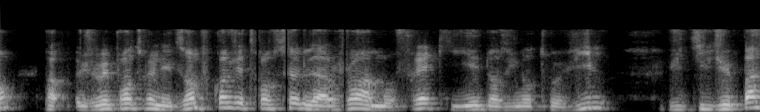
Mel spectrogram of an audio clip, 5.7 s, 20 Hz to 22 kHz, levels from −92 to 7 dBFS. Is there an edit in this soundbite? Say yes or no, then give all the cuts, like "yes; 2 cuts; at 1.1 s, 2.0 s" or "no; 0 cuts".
no; 0 cuts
